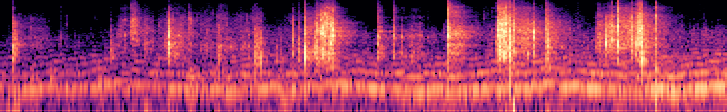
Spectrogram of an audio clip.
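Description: Toy guns being handled: a string of hard plastic clicks and clacks, with a denser run about three seconds in and again near five and six seconds, over a faint steady hum.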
